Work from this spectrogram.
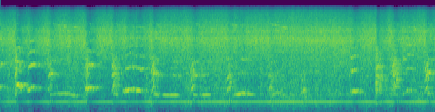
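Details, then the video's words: Siberian husky at the groomers, vocalizing in reaction to a blow-dryer. A string of short, wavering whines and yelps, each rising and falling, comes roughly every half second over the dryer's loud, steady roar and whine. "Howling Husky"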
